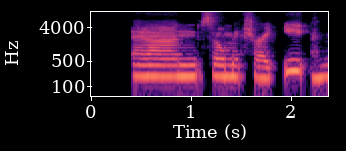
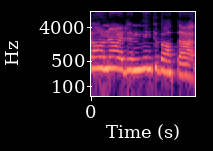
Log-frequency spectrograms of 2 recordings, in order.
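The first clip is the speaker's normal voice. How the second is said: quick, higher-pitched mock excuse; unprepared actor; 7 semitones higher, 4 dB louder, faster than usual. Imitating an actor who hasn't prepared the scene, caught out.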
